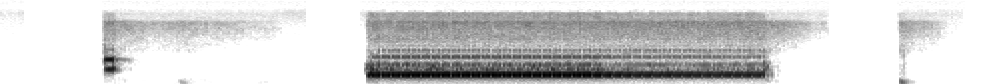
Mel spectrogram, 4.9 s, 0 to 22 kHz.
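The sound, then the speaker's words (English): A telephone keypad tone after pressing 1, a steady two-tone beep lasting about two seconds, with a few faint clicks before and after it. “If you know your party's extension, please press 1 now.”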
